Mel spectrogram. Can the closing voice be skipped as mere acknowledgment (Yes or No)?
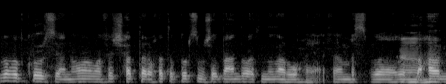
Yes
